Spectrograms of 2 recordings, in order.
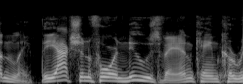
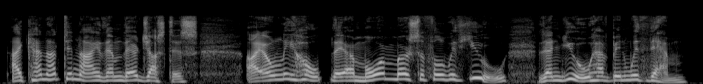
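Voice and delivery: solemn grandmother; 6 semitones higher than usual. A narrator's reading. Grandmother refuses Jack, solemnly.

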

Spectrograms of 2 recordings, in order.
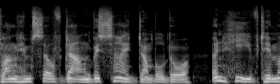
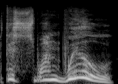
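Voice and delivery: gasped; 9 semitones higher, slower than usual. A narrator's reading. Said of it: "gasped Harry".

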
